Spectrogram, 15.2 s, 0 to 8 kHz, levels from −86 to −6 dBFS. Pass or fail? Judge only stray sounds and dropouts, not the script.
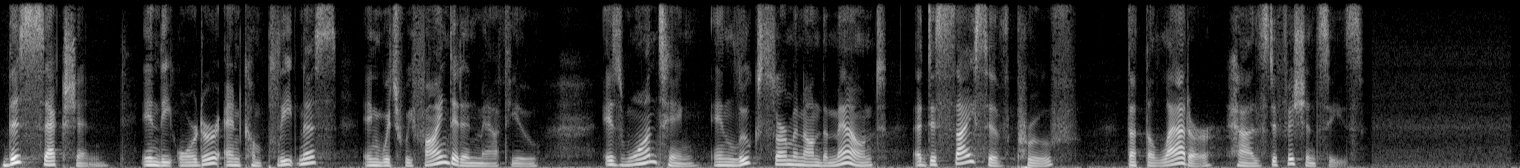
pass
